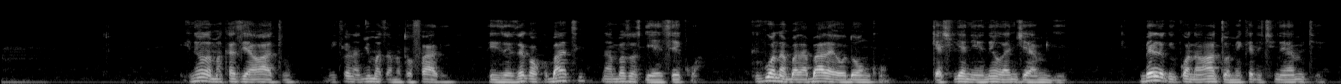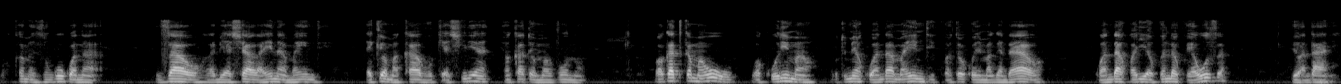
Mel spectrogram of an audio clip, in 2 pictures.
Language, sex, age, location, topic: Swahili, male, 25-35, Dar es Salaam, agriculture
